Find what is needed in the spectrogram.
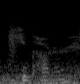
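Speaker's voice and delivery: whispered under the breath; whispering. Real, not acted. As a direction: mutter it to yourself in a whisper. Muttering wrong guess.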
